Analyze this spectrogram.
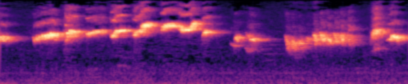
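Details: Asian pied starling song used as a tutor recording for pet songbirds: busy bursts of squeaky, chattering whistled notes, some rising, grouped in phrases with short pauses.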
